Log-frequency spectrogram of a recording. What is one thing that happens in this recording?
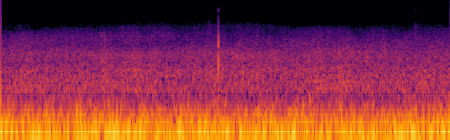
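A putter taps a golf ball.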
